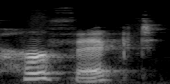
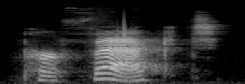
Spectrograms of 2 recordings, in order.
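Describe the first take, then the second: First: Perfect with PER stressed, the non-verb way; stress on first syllable. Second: Perfect with FECT stressed, as a verb; stress on second syllable. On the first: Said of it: "the other way you can pronounce this word". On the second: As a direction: say perfect as per-FECT, leaning on the end. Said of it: "try to use the words as a verb". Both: Shown as a demonstration.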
